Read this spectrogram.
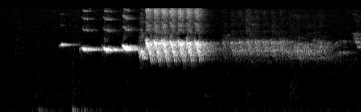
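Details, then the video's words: Lined seedeater singing firmly: a few thin high notes, then a loud buzzy rapid trill held about a second, fading into a softer buzzing continuation; low thumps at the start, otherwise quiet. "BIGODE AMERICANO CANTANDO FIRME!"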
